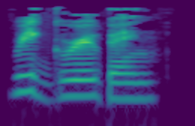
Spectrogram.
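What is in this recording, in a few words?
"regrouping", British English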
